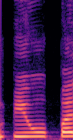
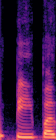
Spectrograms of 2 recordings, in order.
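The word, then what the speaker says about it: people: silent हो गया है इसे हम प्यू पल नहीं पढ़ने इसे हम पीपल पढ़ रहे हैं क्यों क्योंकि इसमें ओ जो है वो साइलेंट है ओ का उच्चारण नहीं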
